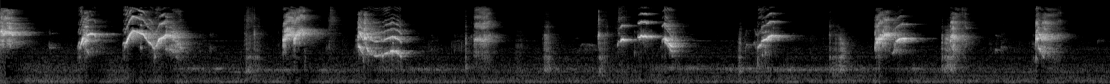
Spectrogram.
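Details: Two 4-month-old female lovebirds napping, which mimic household words, whistles and kisses, give sharp, high chirps and buzzy twitters in short bursts about every half second to second, with a faint steady background hum.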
